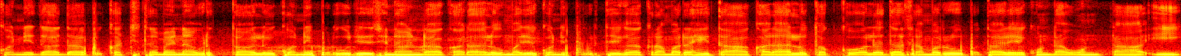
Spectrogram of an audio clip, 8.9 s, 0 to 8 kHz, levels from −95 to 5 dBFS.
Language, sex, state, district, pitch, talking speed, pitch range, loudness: Telugu, male, Andhra Pradesh, Guntur, 130 Hz, 130 wpm, 130-135 Hz, -14 LUFS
